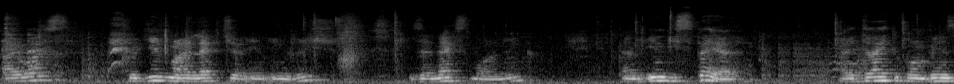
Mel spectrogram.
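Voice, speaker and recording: A man with a non-native accent at a fairly high pitch, ordinary pitch variation and fairly slow pace, with audible room echo and noticeable background noise. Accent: foreign. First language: Romanian. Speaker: exiled writer. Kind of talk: lecture.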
